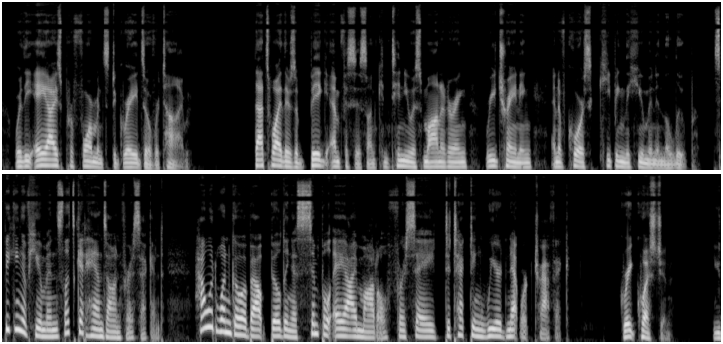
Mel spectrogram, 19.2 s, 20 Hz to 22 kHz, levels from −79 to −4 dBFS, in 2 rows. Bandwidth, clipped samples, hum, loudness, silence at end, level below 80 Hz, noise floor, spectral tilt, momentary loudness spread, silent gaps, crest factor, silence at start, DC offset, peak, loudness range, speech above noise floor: over 20 kHz; under 0.1%; none; -20 LUFS; 0 s; -46 dBFS; -85 dBFS; -5 dB/octave; 10 LU; 9.33-9.49 s, 17.65-17.82 s; 18 dB; 0.2 s; under 0.1%; -2 dBFS; 5 LU; 66 dB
